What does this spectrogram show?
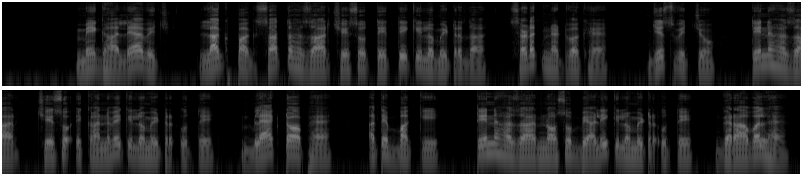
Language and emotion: Punjabi, neutral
